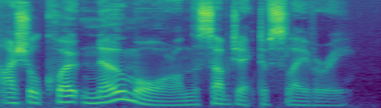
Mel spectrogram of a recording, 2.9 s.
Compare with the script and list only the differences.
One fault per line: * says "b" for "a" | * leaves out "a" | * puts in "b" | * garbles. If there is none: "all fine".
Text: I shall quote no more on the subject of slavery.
all fine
